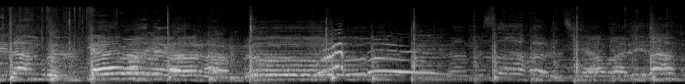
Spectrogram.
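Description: People singing together to music, with a strummed guitar and sharp taps keeping the beat.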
